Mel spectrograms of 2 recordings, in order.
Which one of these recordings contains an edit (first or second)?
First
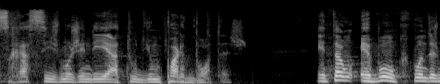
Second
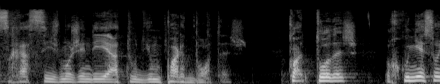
second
